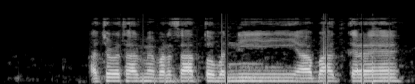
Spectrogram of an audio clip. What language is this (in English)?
Marwari (Pakistan)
